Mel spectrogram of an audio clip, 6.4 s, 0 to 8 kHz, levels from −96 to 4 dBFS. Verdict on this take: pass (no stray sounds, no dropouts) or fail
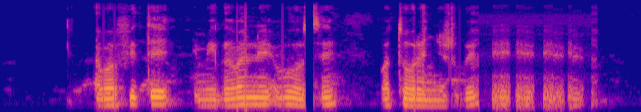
fail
